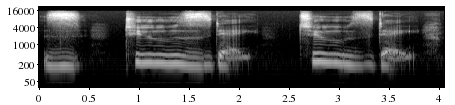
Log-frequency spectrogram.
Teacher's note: the S in Tuesday is actually pronounced with a Z sound, Z, Tuesday, Tuesday.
